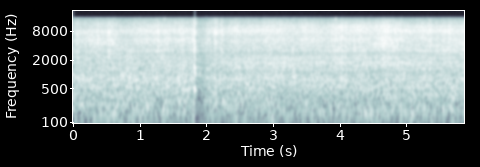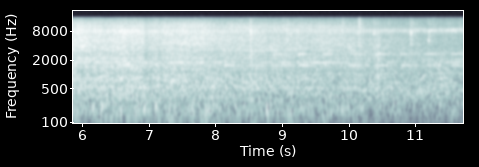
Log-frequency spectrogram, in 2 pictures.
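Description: A CTA Budd 2600-series rapid-transit train running past on the tracks: a steady rumble of wheels on rail. There is one sharp click about two seconds in, and faint steady whining tones in the second half.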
